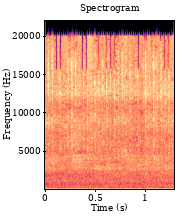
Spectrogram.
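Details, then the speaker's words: 1936 Chevy pickup, open exhaust with no exhaust system yet; low, uneven loping, stumbling idle with no steady rhythm, rough idle, owner doesn't know why. "but you can hear it runs kind of idle's kind of rough i don't know why but uh"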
